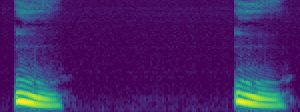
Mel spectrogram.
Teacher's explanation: It's a tight U sound like in boom. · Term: tight oo sound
